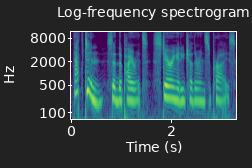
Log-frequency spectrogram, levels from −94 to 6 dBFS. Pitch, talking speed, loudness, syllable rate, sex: 220 Hz, 200 wpm, -19 LUFS, 5.7 syllables/s, female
